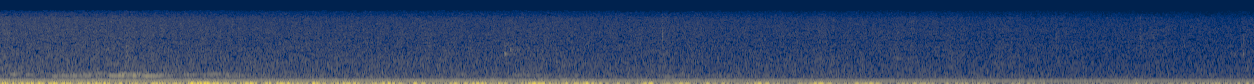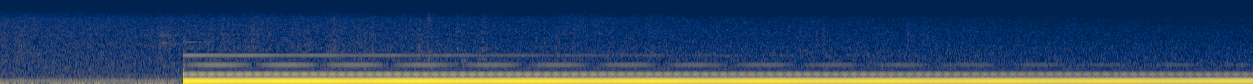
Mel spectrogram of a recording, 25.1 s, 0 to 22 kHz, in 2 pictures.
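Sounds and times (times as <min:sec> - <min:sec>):
faint hiss: 0:00.0 - 0:25.0
steady low 77.4 Hz test tone: 0:14.4 - 0:25.0.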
